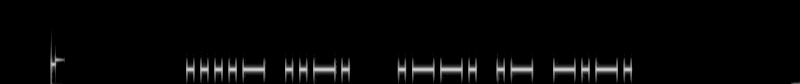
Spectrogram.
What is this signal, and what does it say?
Morse code, heard as a keyed tone, about 17 wpm, 700 Hz. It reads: 4F PAC
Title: Field Day Exchanges Encore - 17wpm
